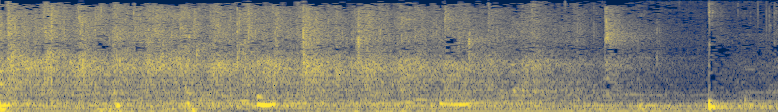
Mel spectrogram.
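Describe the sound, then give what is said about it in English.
A crowd claps steadily, a dense wash of many hands pattering together like rain, holding at an even level for several seconds with a few sharper claps standing out near the end. “what are your hands doing? Clap. Can't you clap?”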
